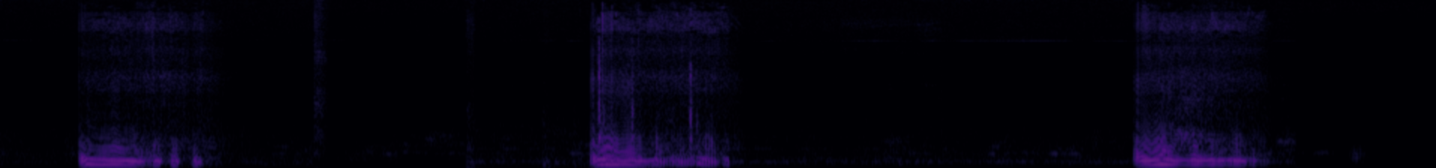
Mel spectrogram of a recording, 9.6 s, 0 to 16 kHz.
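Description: Three loud, rattling snores on inhaled breaths, about 17 breaths a minute, with quiet pauses between. Snoring in sleep.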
